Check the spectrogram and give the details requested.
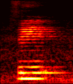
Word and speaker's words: psi: P is silent.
